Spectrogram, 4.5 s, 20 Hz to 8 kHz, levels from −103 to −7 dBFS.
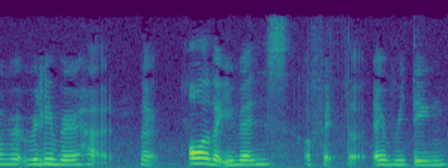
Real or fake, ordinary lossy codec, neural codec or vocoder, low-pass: real; MP3, 48 kbps; none; 7.2 kHz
